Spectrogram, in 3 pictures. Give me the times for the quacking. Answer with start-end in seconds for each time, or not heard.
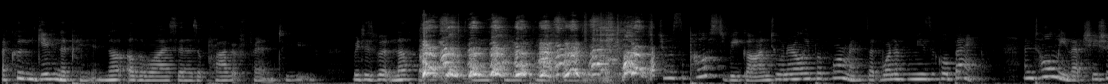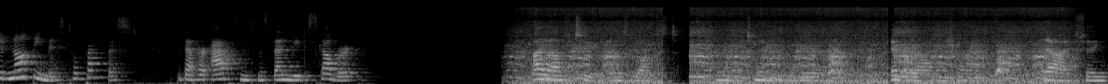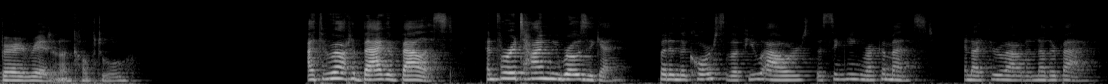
16.1-21.9.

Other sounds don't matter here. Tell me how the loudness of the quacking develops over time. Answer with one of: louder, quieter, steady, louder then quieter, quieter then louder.
steady.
